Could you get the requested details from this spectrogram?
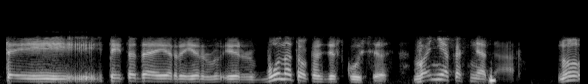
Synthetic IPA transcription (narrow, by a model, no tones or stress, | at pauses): t̪ɐɪ | t̪ɐɪt̪ɐd̪ɐɪrɪrɪrbuːnɐt̪oːkʲoːsd̪ʲɪskusʲɪjoːsʋɐnʲiɛkɐsnʲɛd̪ɑ̰ːɾoː | nʊ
